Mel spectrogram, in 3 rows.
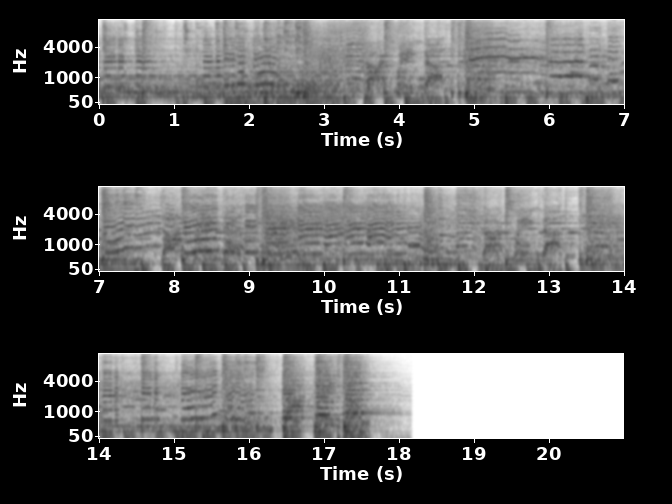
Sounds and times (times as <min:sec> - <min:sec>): Music: 0:00.0 - 0:18.2.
